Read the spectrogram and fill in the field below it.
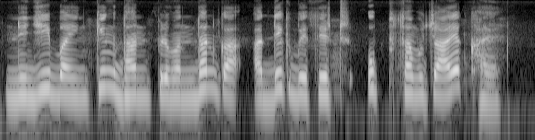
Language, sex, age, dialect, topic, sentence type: Hindi, male, 25-30, Awadhi Bundeli, banking, statement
